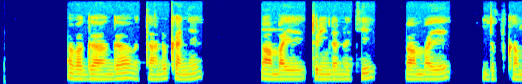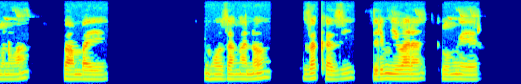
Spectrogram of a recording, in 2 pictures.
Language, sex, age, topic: Kinyarwanda, male, 25-35, health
